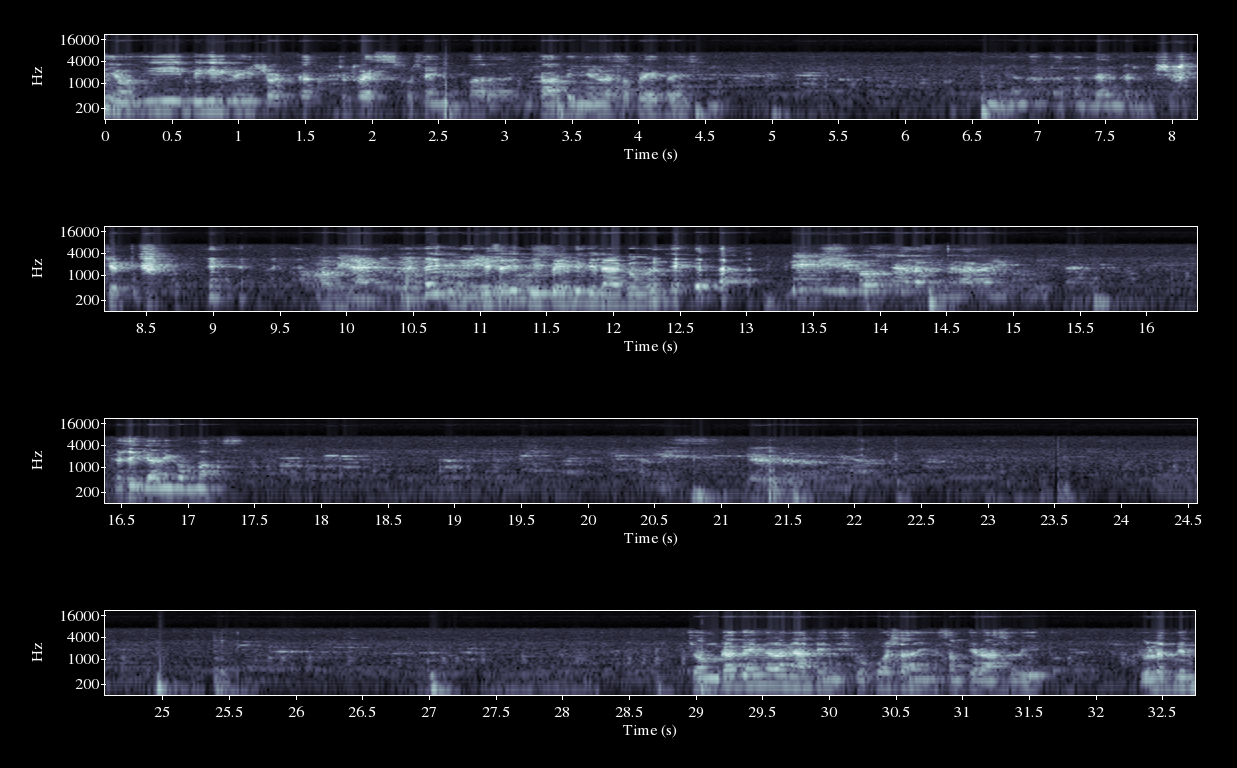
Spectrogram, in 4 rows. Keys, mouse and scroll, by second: 0.3-2.0 drag, 2.6 s, 7.3 s, 7.4-8.2 drag, 8.8 click, 14.0 click, 15.6-16.0 drag, 20.9 click, 21.6 click, 23.5 t, 23.8-24.8 drag, 25.1 click, 25.2-26.0 typing, 26.1 click, 27.1 drag, 27.5 click, 28.3 click, 29.1 click.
